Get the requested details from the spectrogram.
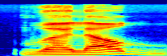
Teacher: ওয়াও খেয়াল আছে তো ঠোঁট গোল হবে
